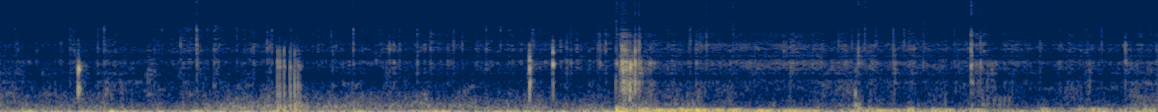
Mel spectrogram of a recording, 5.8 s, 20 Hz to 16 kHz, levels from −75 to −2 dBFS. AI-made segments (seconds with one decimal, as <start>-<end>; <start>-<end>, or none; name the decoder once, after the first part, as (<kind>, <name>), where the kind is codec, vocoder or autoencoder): 0.0-0.7 (autoencoder, DAC-VAE); 1.7-5.8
